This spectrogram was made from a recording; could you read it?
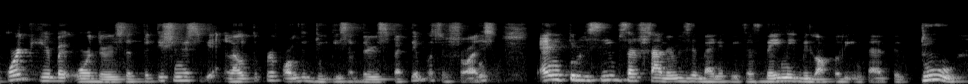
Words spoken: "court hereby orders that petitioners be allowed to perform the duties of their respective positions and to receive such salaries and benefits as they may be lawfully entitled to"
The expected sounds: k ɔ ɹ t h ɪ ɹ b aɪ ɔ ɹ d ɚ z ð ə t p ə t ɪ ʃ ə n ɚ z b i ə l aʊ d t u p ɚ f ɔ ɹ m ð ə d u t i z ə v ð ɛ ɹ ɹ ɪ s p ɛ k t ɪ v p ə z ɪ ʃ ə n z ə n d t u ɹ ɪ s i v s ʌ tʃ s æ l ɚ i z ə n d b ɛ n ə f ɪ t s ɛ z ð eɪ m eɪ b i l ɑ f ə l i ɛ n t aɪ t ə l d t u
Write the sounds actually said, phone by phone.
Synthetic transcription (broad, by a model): k ɔ ɹ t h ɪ ɹ b aɪ ɔ ɹ d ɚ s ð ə t p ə t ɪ ʃ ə n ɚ s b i ə l aʊ d t u p ɚ f ɔ ɹ m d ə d u t i s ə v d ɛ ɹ ɹ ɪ s p ɛ k t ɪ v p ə s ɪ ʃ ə n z ə n d t u ɹ ɪ s i v s ʌ tʃ s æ l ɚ i s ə n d b ɛ n ə f ɪ t s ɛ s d eɪ m eɪ b i l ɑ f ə l i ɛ n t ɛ t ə d t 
